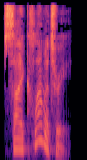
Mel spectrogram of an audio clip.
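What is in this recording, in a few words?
"cyclometry", British English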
